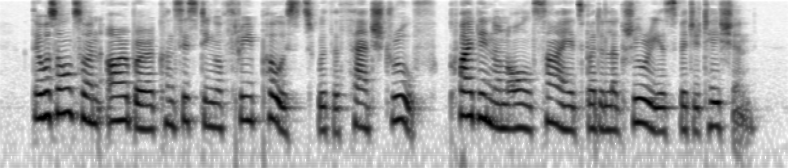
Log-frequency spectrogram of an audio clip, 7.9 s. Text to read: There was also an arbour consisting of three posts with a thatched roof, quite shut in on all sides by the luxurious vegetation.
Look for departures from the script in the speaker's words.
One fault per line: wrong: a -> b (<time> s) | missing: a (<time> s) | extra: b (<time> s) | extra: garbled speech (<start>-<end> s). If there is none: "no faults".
missing: shut (4.8 s)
